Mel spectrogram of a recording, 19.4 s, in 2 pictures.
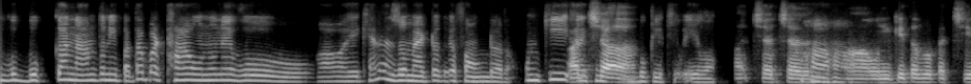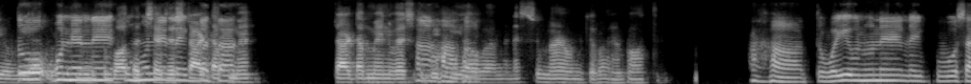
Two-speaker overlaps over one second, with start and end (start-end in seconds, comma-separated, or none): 9.9-12.0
